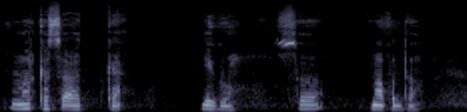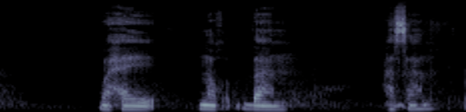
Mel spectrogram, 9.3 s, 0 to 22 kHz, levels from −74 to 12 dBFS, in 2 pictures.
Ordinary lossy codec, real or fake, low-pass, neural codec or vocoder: none; real; none; none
